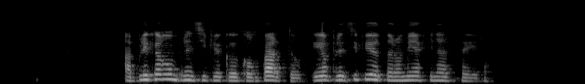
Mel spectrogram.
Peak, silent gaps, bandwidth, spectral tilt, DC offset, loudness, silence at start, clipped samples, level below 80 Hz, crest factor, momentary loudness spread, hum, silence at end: -12 dBFS; none; 7.8 kHz; -6 dB/octave; under 0.1%; -33 LUFS; 1.25 s; under 0.1%; -80 dBFS; 22 dB; 11 LU; none; 0.95 s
